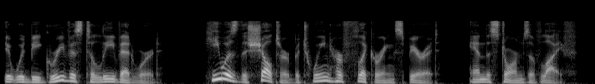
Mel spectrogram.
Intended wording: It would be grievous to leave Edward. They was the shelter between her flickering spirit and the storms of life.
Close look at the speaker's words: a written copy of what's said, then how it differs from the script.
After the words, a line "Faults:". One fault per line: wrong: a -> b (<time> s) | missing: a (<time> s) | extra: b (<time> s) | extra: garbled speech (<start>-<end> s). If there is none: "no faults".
It would be grievous to leave Edward. He was the shelter between her flickering spirit and the storms of life.
Faults:
wrong: They -> He (2.0 s)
